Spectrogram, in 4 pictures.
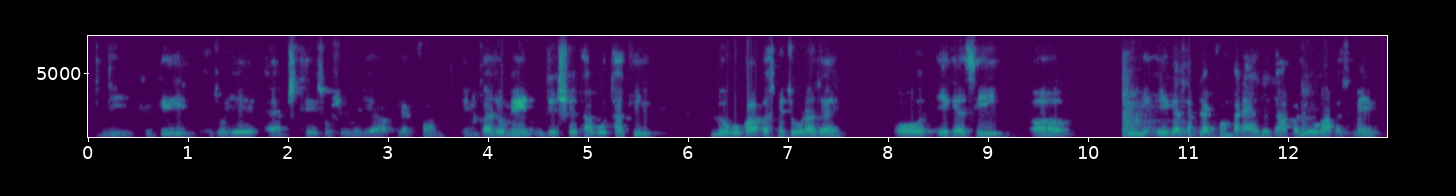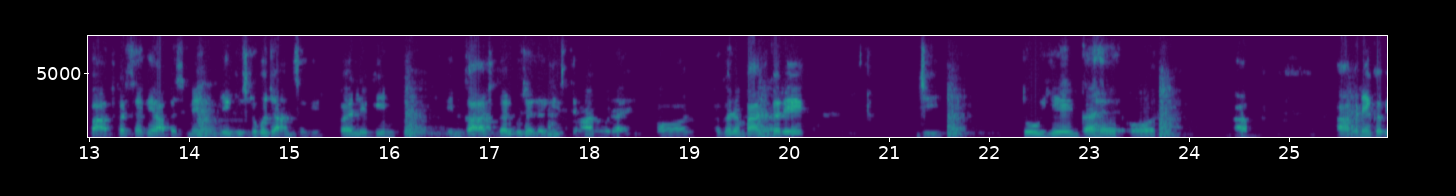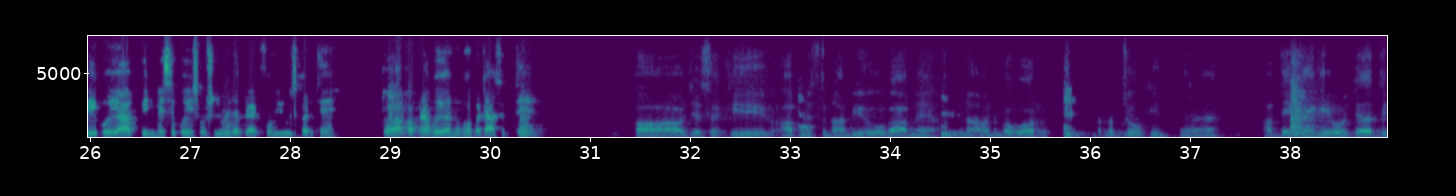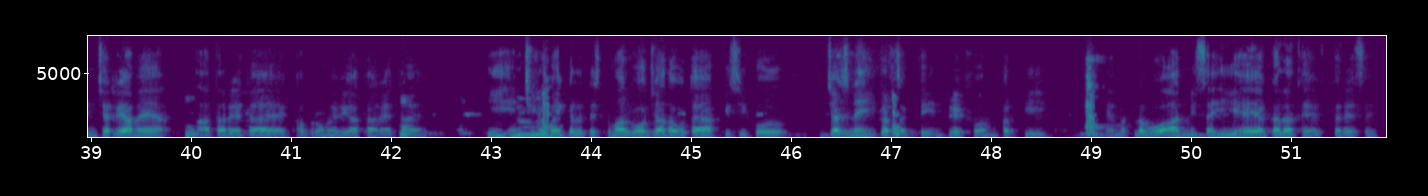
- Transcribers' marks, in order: static; in English: "ऐप्स"; in English: "प्लेटफॉर्म"; in English: "मेन"; tapping; in English: "प्लेटफॉर्म"; in English: "प्लेटफॉर्म यूज़"; in English: "जज़"; in English: "प्लेटफॉर्म"
- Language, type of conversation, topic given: Hindi, unstructured, स्मार्टफोन ने आपकी दिनचर्या को कैसे बदला है?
